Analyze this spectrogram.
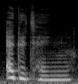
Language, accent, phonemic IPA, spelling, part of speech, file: English, US, /ˈɛdɪtɪŋ/, editing, verb / noun, En-us-editing.ogg
- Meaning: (verb) present participle and gerund of edit; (noun) An act or instance of something being edited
